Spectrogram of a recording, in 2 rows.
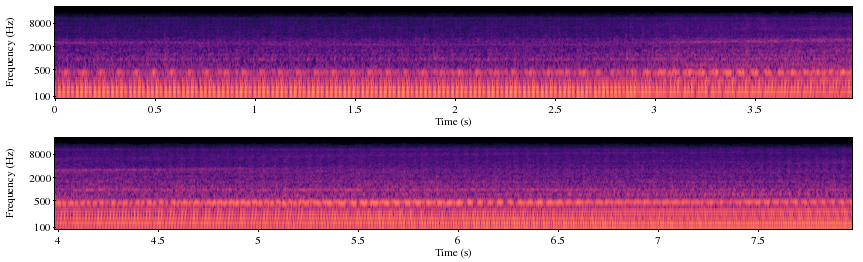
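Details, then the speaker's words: A Nissan GA16 revs up from idle with the clutch pushed in, and a dull knock comes in as revs climb, around 3,000 rpm; the owner suspects a bottom-end knock. "I'm pretty certain that is a knock coming from bottom enemy"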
